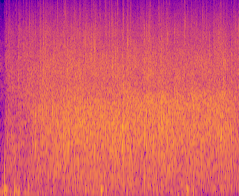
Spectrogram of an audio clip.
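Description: Steady applause from an audience at a Krakowski Salon Poezji poetry meeting in Łódź, a dense wash of many hands clapping at an even, sustained loudness for about five seconds, with no voices standing out.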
